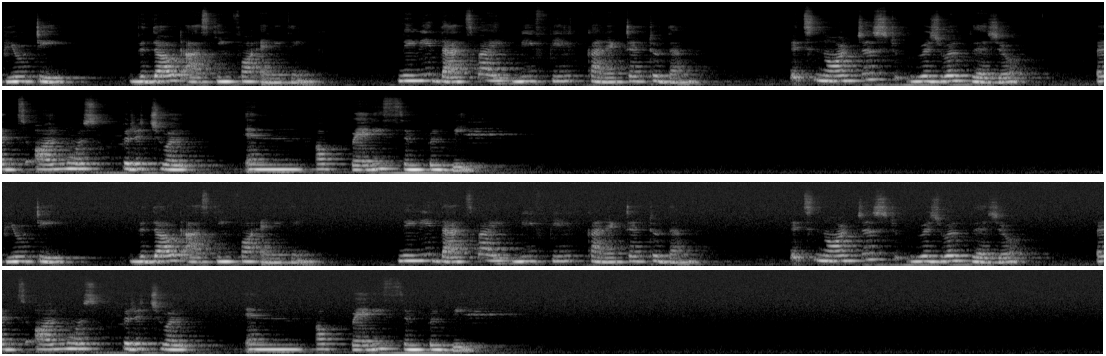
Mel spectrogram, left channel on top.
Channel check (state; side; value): noise; right; hiss, 21 dB below the sound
